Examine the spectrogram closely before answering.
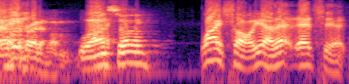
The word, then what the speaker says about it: Wiseau: Wiseau, yeah, that's it. Wiseau.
